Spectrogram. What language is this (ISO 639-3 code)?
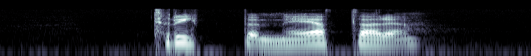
swe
